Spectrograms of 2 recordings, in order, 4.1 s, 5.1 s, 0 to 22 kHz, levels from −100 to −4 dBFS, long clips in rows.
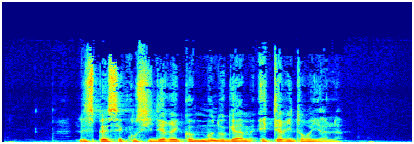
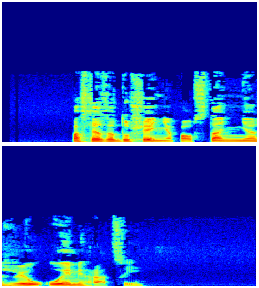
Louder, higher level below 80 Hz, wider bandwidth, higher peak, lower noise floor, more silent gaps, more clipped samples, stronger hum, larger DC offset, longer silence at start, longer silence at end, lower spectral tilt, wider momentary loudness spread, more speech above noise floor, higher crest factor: second, -25 LUFS vs -22 LUFS; about the same, -60 dBFS vs -56 dBFS; first, 16 kHz vs 11.5 kHz; second, -8 dBFS vs -2 dBFS; second, -66 dBFS vs -74 dBFS; neither; neither; neither; neither; about the same, 0.75 s vs 0.7 s; second, 0.7 s vs 1.15 s; about the same, -4.5 dB/octave vs -5.5 dB/octave; about the same, 10 LU vs 12 LU; second, 40 dB vs 52 dB; about the same, 20 dB vs 22 dB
